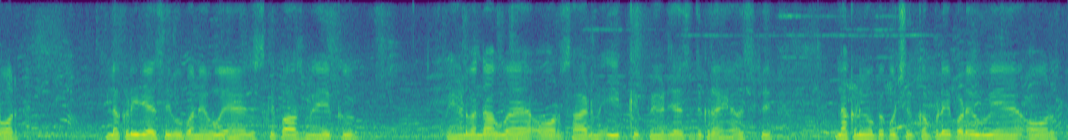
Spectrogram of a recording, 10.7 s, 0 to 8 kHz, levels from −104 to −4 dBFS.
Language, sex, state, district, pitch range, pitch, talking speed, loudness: Hindi, male, Uttar Pradesh, Etah, 170-180 Hz, 175 Hz, 200 wpm, -21 LUFS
